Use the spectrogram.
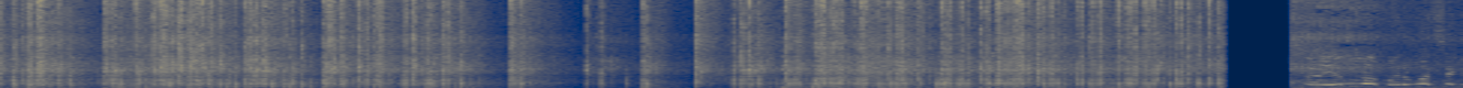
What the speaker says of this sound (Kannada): ಕಾಂಗ್ರೆಸ್ ಪಕ್ಷದ ಕಾರ್ಯಕರ್ತರು ಪಟಾಕಿಯನ್ನು ಸಿಡಿಸಿ ಸಂಭ್ರಮಿಸಿದರು.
